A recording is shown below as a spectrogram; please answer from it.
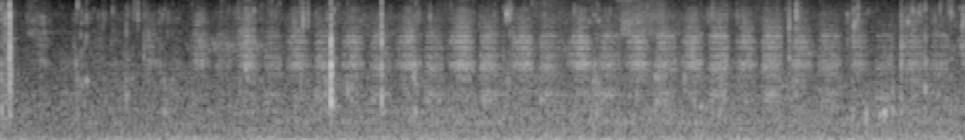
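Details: Pug panting steadily, a run of quick, breathy, hissing puffs that come in an uneven rhythm over a low background hum, with one sharp click partway through.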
